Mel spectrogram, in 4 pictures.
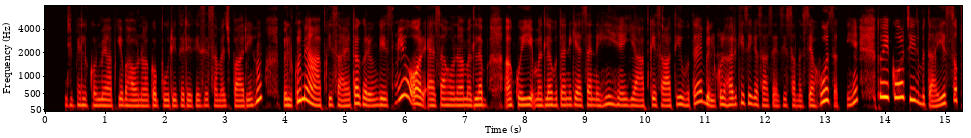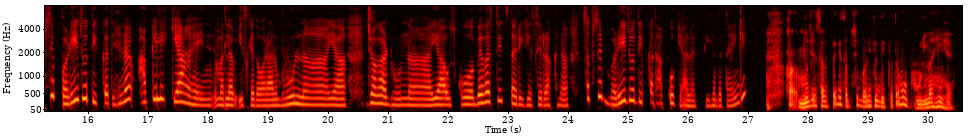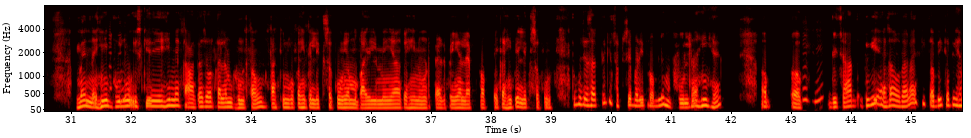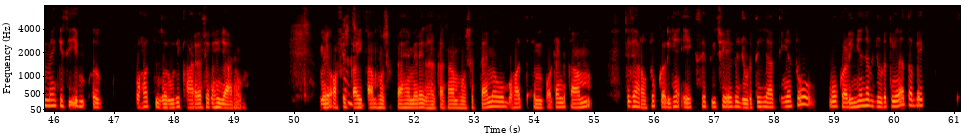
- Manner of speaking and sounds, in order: other background noise; in English: "प्रॉब्लम"; in English: "ऑफ़िस"; in English: "इम्पोर्टेंट"
- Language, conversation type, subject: Hindi, advice, मैं अपनी रचनात्मक टिप्पणियाँ और विचार व्यवस्थित रूप से कैसे रख सकता/सकती हूँ?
